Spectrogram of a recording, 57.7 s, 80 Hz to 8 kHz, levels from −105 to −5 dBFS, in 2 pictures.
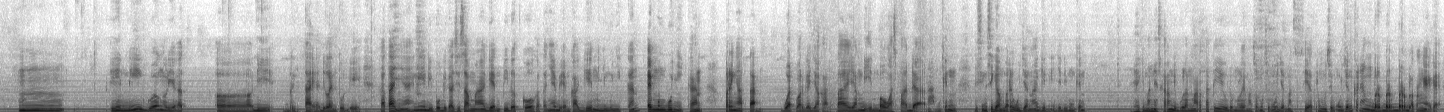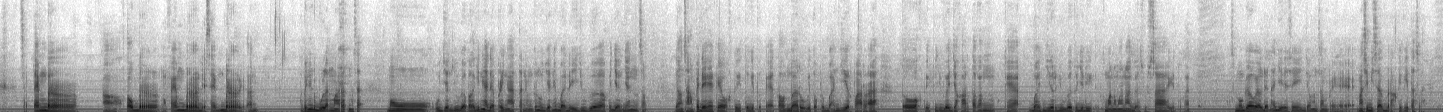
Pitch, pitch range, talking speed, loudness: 105 Hz, 100-115 Hz, 135 wpm, -23 LUFS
